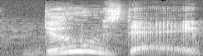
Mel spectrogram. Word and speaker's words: Domesday: And speaking of England's past, William the Conqueror's Domesday Book, from which we have learned so much about England's past, is pronounced Doomsday, but spelled Domesday, D-O-M-E-S-D-A-Y. Not because the Normans couldn't spell, but because dome was pronounced doom before the great vowel shift.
